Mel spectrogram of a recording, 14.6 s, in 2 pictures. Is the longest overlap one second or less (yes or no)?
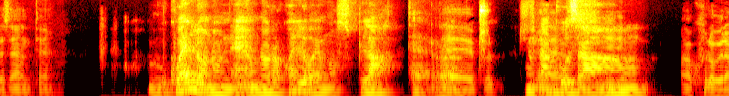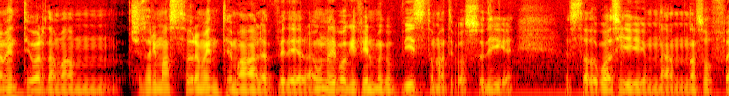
no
